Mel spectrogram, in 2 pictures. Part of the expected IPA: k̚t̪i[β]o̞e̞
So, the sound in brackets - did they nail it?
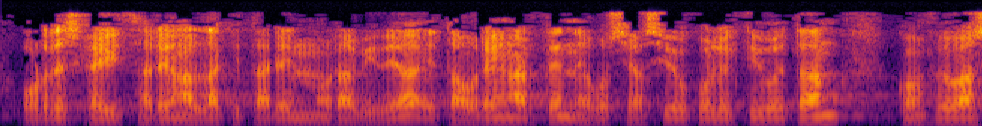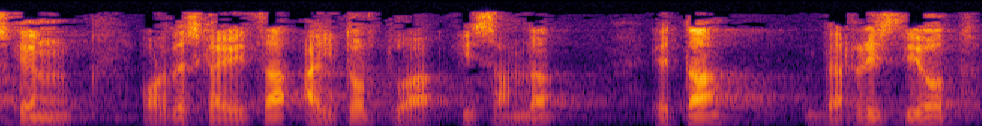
yes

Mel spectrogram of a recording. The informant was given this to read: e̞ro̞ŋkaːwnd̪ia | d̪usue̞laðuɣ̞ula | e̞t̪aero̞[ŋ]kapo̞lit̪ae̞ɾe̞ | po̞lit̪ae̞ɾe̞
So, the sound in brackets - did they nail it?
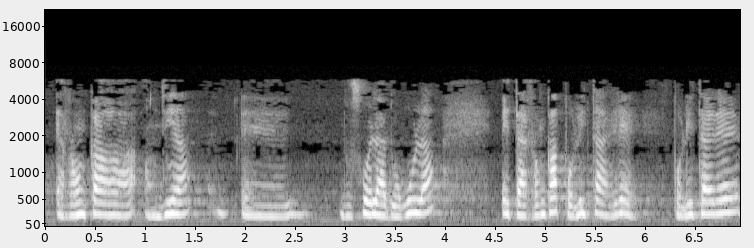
yes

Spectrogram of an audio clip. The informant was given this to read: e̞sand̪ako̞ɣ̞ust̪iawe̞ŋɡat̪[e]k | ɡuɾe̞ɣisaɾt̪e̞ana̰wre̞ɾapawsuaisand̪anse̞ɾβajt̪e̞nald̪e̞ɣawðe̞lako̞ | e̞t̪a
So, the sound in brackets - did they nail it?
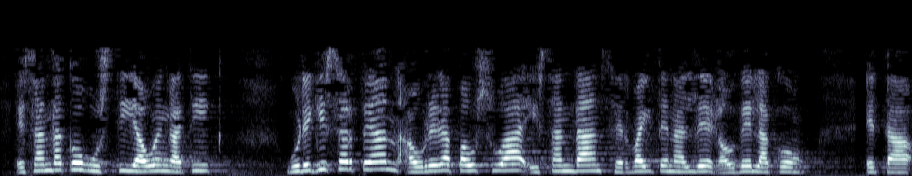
no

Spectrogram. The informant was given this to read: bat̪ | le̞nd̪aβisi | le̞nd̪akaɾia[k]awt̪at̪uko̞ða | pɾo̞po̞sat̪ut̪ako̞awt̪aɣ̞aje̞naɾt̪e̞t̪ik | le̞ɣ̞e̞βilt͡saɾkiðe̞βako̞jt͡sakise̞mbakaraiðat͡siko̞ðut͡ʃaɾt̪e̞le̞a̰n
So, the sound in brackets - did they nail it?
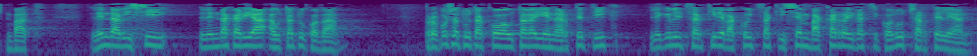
no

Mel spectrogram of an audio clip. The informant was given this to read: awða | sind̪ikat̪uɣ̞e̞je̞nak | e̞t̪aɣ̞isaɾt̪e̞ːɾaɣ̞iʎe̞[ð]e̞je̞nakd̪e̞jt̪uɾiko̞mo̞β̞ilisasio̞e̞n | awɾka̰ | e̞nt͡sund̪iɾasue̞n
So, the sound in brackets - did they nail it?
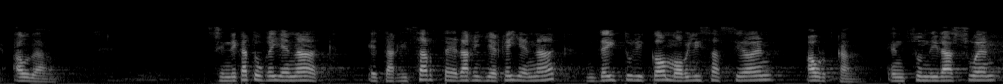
no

